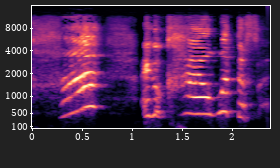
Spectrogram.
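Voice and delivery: high, loud mock outrage at husband; retold disbelief. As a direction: squeak out a stunned what the. Retelling shocked reaction to husband.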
